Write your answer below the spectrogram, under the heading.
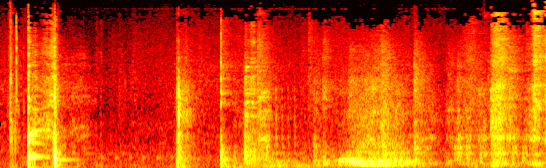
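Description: A few sharp clicks and knocks, then a kitchen drawer being opened and rummaged through, as if searching for a tool.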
